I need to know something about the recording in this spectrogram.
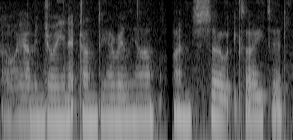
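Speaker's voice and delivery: ordinary talk, nothing marked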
